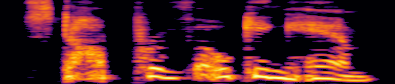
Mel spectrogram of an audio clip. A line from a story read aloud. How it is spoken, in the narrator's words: Scarlet yelled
